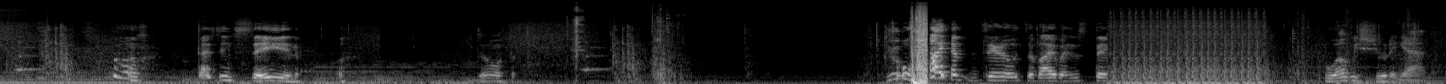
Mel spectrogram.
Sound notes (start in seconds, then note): 11.2 gunfire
